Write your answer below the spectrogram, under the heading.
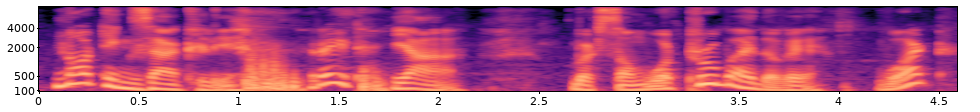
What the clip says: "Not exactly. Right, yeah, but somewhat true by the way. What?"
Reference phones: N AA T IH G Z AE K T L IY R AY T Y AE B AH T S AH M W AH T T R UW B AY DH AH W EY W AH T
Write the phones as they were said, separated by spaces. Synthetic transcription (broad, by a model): N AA T IH G Z AE K T L IY R AY T Y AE B AH T S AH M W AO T T R UW B AY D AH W EY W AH T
